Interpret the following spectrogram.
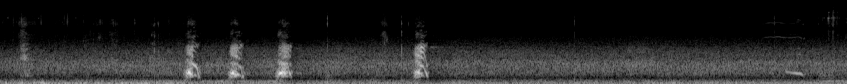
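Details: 'Talking' golden retriever gives three quick yelping moans in close succession, then one more after a pause, followed by several seconds of near-quiet with a faint high squeak near the end.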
